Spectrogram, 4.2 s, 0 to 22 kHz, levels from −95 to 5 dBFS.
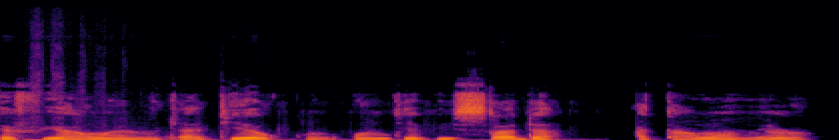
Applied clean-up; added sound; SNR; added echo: neural mask model DeepFilterNet 3.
